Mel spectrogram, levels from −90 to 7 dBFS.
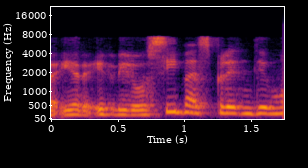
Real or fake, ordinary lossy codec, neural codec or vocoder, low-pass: fake; MP3, 64 kbps; codec, 16 kHz, 0.8 kbps, ZipCodec; 7.2 kHz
